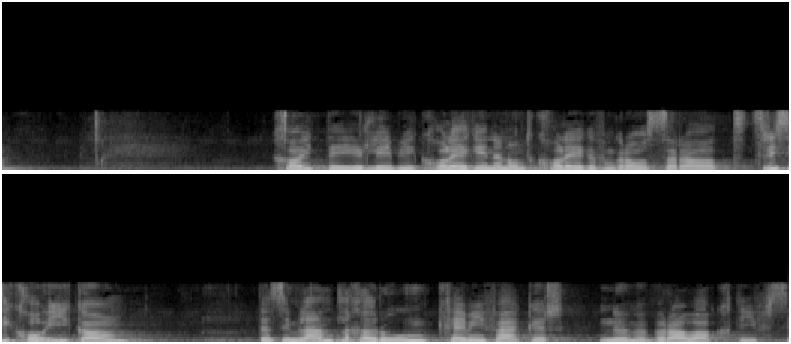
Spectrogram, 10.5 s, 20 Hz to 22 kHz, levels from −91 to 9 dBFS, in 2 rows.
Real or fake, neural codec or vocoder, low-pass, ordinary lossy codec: real; none; none; none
